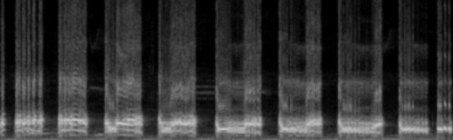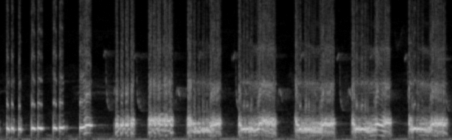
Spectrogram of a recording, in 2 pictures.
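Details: White-breasted waterhen lure call used for trapping: harsh, croaking notes around mid pitch, delivered in rapid, uneven bursts with short gaps, about nine seconds of continuous loud calling.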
